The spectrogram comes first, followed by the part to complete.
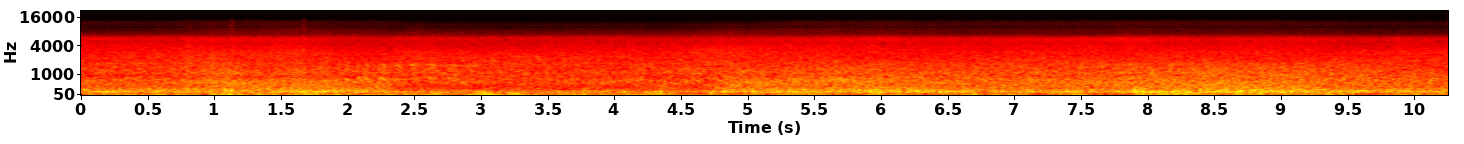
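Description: Ocean surf washing onto a sandy beach, mixed with wind buffeting the microphone: a steady rushing noise with a low rumble underneath.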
